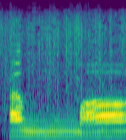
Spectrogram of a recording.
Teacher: এখানে মিম মুশাদ্দাদকে এক আলিফ পরিমাণ গুণা করে পড়তে হবে।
